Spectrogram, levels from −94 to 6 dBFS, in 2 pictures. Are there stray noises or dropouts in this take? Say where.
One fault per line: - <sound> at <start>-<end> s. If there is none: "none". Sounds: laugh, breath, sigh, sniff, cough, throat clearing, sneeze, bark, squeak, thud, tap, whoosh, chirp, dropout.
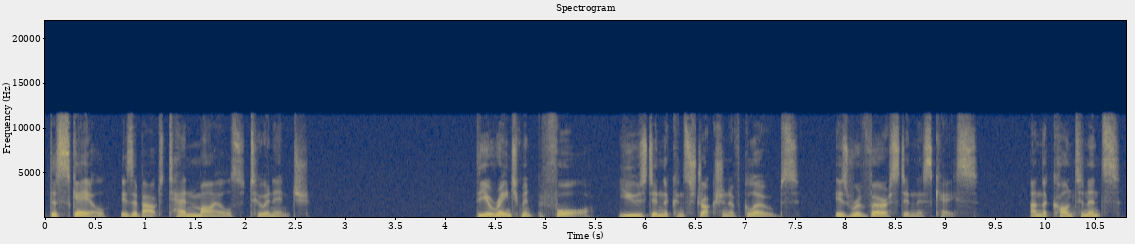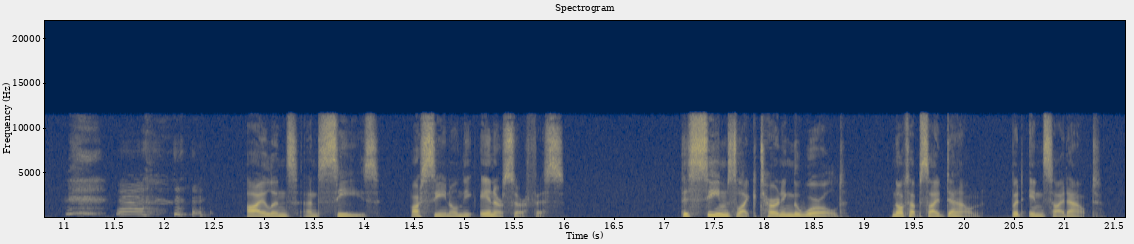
- laugh at 11.0-12.5 s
